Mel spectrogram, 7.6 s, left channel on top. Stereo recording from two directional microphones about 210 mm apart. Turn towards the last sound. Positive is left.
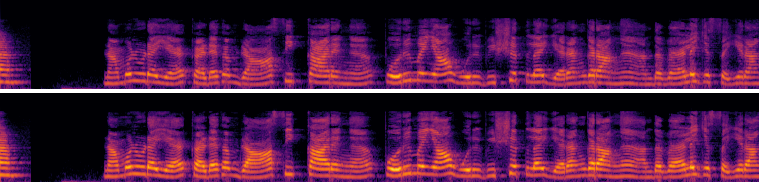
turn(degrees=0)  # may be behind; listen again after turning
